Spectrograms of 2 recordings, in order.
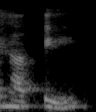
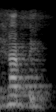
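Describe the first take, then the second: First: The final vowel is long and fully articulated. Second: The final vowel is very short and reduced. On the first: The speaker calls it wrong. "You don't say happy" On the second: The speaker calls it right. "you say happy. It's done"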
